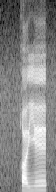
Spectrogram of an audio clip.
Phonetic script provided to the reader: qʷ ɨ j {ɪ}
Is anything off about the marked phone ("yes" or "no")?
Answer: no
